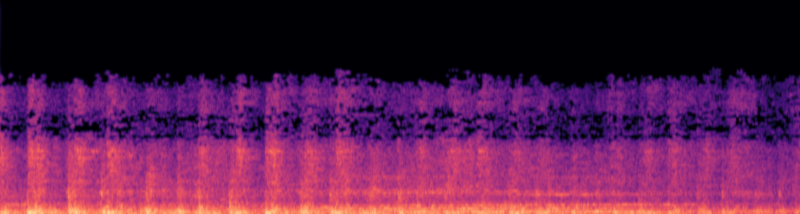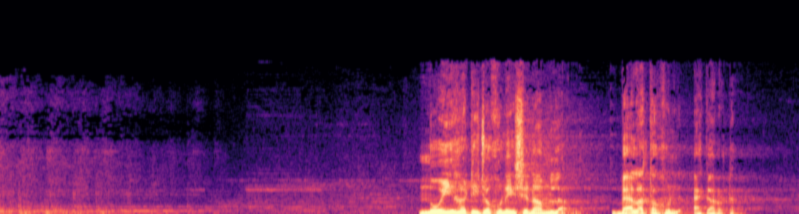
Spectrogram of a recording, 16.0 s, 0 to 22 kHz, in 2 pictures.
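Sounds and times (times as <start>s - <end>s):
continuous clickety-clack of train on rails: 0.0s - 11.2s
train running on rails between stations: 0.0s - 15.9s
speech: 12.2s - 15.5s.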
